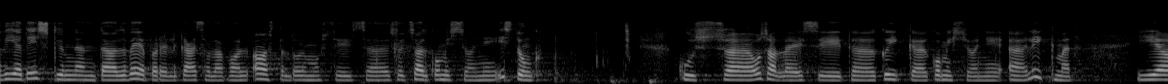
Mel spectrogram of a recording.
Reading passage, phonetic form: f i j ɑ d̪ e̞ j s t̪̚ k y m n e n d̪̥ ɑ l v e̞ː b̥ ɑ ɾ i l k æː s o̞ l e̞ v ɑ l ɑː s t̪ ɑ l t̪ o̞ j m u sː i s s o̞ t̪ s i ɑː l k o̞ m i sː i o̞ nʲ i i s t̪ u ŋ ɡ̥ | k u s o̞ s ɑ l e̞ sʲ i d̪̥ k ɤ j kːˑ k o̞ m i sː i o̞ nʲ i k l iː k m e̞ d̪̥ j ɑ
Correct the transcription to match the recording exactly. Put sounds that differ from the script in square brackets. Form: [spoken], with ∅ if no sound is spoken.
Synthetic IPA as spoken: [v] i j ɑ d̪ e̞ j s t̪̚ k y m n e n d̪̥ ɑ l v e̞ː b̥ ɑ ɾ i l k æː s o̞ l e̞ v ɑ l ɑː s t̪ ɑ l t̪ o̞ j m u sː i s s o̞ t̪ s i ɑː l k o̞ m i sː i o̞ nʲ i i s t̪ u ŋ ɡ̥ | k u s o̞ s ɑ l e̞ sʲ i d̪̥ k ɤ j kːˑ k o̞ m i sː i o̞ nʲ i [∅] l iː k m e̞ d̪̥ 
